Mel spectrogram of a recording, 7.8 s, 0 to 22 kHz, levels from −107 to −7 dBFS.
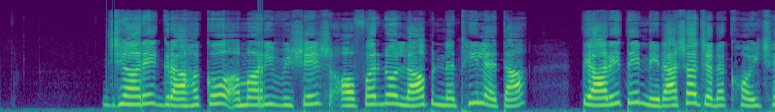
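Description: The whole clip carries HE-AAC compression damage, and it is plainly audible. The treble sounds rebuilt rather than real. Nothing reaches above about 14.9 kHz. The upper band is likely spectral band replication: lower bands are copied upward and shaped by a coarse envelope. That fits a low bitrate near 24 kbps. Harmonics in the treble do not line up with those below the crossover.

From 1.06 to 1.14 s, chunks play out of order. One short piece of audio arrives late and plays after the pieces that should follow it. The span fits a 20 ms block landing three blocks late. Nothing is missing, but the sequence is wrong. There are three hard joins. The speech sounds jumbled for that moment.

At 1.85 s there is an electrical switching spike. It is heard as a sharp snap or a tight cluster of clicks laid on top of the speech. It does not replace the audio. It adds to it. The likely cause is a nearby switch, motor or static discharge arcing briefly. 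The audio line picked up that arc.

From 2.58 to 2.62 s, chunks are out of order again. This time the displacement is smaller. It fits a 20 ms block arriving one block late. Again nothing is lost. The order is wrong, and three hard joins break the flow. The result is a brief garbled moment. It is shorter than the first one.

At 7.30 s there is pre-echo. A sharp attack falls late in a codec block. The quantisation noise meant for the loud part spreads across the whole block. That noise fills the quiet gap before the attack. It extends about 12 ms ahead. A short hiss leads into the onset. The attack itself sounds smeared and soft.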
